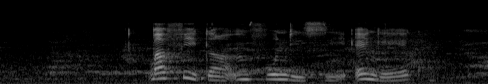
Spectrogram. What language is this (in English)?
Xhosa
